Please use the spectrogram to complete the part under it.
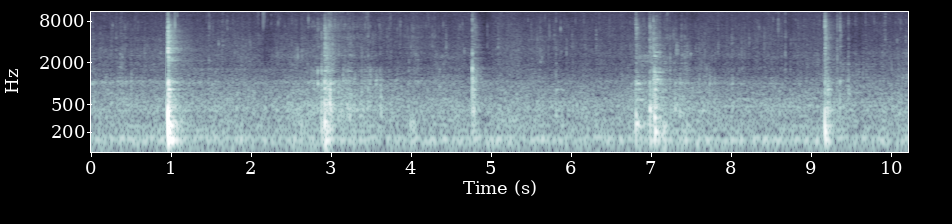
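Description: A spoon knocks and scrapes against a metal pot.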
